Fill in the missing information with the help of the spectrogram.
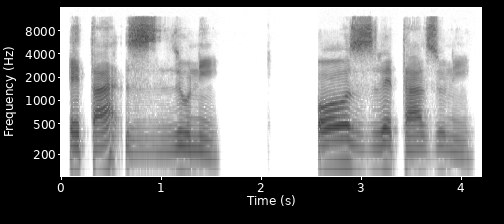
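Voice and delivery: États-Unis slow, s linked as z; liaison with z. Shown as a demonstration. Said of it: "como si fuera una Z". (Aux États-Unis con z, despacio)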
